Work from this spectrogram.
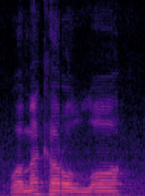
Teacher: ra tu makaru, ra tebal lah. Ra tafkhim.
